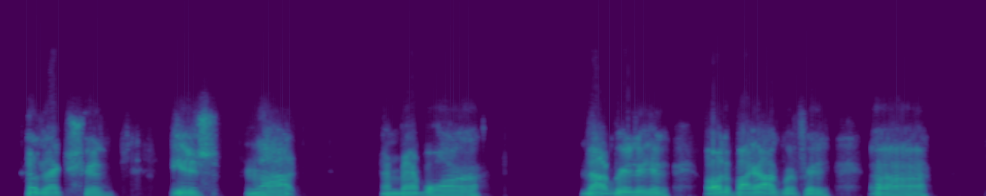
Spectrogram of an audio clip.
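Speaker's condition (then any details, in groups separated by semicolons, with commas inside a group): Spinal muscular atrophy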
